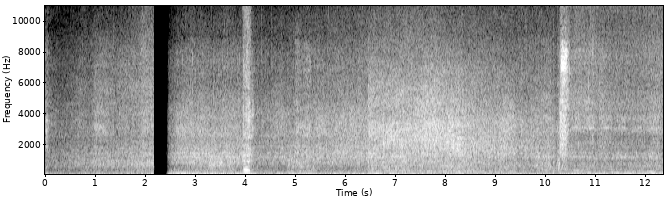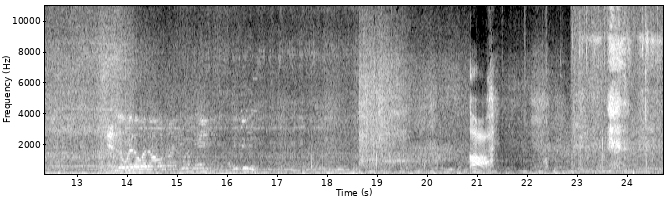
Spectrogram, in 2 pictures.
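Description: Wind buffeting the microphone and tyre noise from a bicycle riding on a wet road, a steady low rumble, with music and brief voices mixed in.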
